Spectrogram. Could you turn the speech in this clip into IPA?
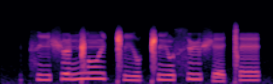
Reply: t͡s i˧ ʃ ø˦ ŋ͡ǁ ũ˦ i̯ ǁ i˨ u̯ ǁ ĩ˧ u̯ s y˦ ʃ e˨ ǀ e˦

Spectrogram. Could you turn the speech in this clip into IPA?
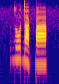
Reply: d o˦ d a˦˨ k͡p a˧

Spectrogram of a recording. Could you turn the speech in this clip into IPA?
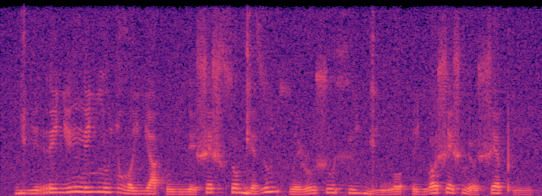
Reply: ɡʱ i˨ r e˦ ʎ e˥ ŋ ɛ˥ ʎ l u˦ ʎ ʁʷ i˨ ʎ a˨ h u˩ ʎ lʲ ɛ˩ ʃ ɐ˦ ʃ s o˦ ɡʲ ɛ˨ z u˥ ʎ sʷ i˩ ɭ u˦ ʃ u˥ xʲ u˦ ʎ ɡʲ ɘ˩ ʎ ŋ o˨ h ɘ˨ ʎ l ɔ˥ ʃ ɛ˦ ʃ lʲ ɔ˩ ʃ ɛ˦ pʼ i˩

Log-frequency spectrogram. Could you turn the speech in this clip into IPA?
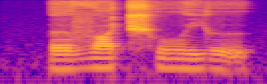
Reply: ə v ɒ t͡ʃʰ u j ɯ

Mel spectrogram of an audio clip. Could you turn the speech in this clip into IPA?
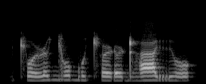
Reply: cʰ o ɭ ə˞ ɟ o b o cʰ ə˞ ɽ ə˞ ɖʱ a rʲ o

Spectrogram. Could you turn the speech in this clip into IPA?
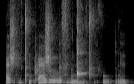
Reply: æ ʒ h ɛ̤ tʼ ɪ pʼ æ ʒ lː ə s ɛ̤ l ŋ͡ǃ ɛ̤ ʎ ɪ tʰ i̤ θ u β ṳ p r ɪ

